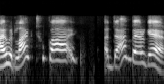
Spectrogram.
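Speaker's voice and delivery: put-on German accent in English. Describing the man she married, the speaker quotes him in a german accent. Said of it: "speaks in a German accent".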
